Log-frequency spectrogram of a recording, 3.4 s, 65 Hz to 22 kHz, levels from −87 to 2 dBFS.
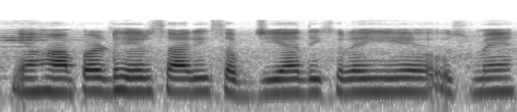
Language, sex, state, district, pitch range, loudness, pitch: Hindi, female, Maharashtra, Mumbai Suburban, 185-190 Hz, -15 LUFS, 190 Hz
